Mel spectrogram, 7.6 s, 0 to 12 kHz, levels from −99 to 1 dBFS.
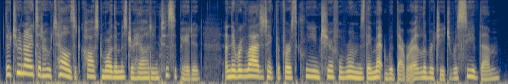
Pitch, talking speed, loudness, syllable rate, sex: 195 Hz, 265 wpm, -19 LUFS, 6.5 syllables/s, female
